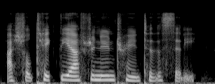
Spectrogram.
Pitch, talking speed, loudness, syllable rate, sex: 190 Hz, 250 wpm, -19 LUFS, 6.5 syllables/s, female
